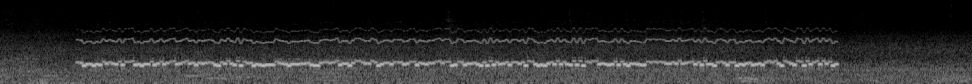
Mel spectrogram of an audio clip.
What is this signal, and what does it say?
Multi-tone FSK (Olivia or MFSK type), about 250 Hz wide, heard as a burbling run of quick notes, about 31.25 baud, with the noise of a subway station.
